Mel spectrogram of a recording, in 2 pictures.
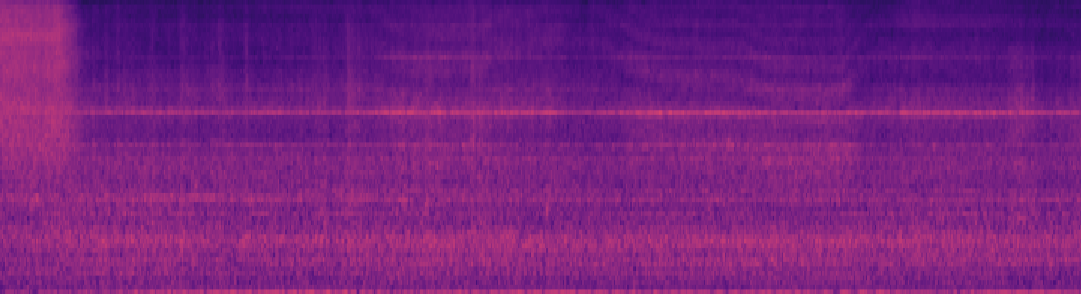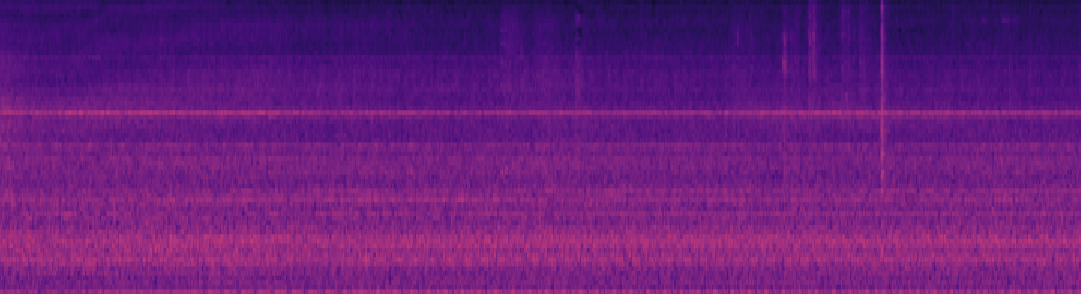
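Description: Train running slowly through a station, heard from on board: a steady low rumble of wheels and running gear with a thin, steady high tone over it. The low rumble eases about halfway through.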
